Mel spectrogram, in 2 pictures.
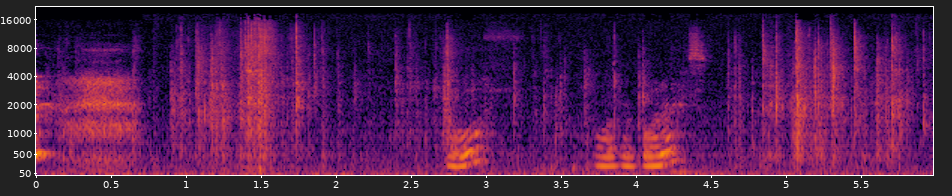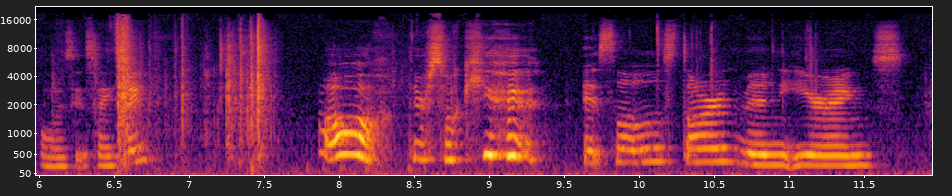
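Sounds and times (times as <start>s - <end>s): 
wrapping paper and tape crinkling, rustling and tearing as a gift is unwrapped: 0.8s - 7.7s, 10.0s - 11.9s
speech: 2.8s - 3.1s, 3.7s - 4.5s, 6.0s - 6.9s, 7.9s - 11.8s.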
